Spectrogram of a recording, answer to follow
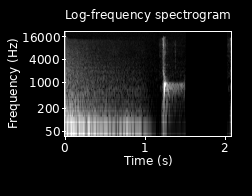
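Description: Animated end-card sound effects: a low whoosh fades out over the first second, then a single short pop about a second in, as an icon pops onto the screen.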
